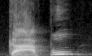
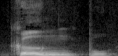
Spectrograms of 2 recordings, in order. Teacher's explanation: Aí parte do A, capo, o ar sai inteirinho pela boca. Quando eu falo campo, parte do A vai para o nariz. Por quê? Porque a sua língua sobe um cadinho e empurra esse A para o céu da boca, fazendo uma nasalização.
